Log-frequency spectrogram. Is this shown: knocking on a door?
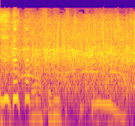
no

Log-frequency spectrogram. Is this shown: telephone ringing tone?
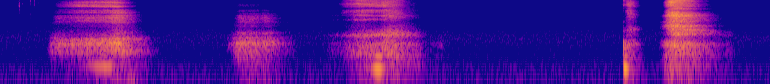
no

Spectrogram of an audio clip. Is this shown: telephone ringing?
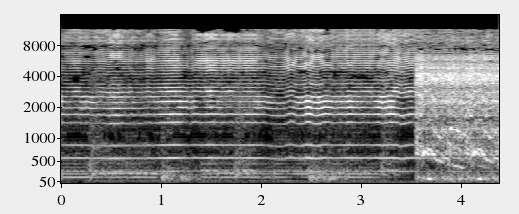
no

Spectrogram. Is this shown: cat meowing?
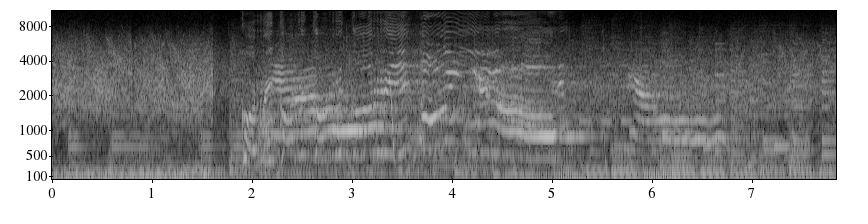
yes

